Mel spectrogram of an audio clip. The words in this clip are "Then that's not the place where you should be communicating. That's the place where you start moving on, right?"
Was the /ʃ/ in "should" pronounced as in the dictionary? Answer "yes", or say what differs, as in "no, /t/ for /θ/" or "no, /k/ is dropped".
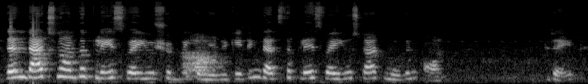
yes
